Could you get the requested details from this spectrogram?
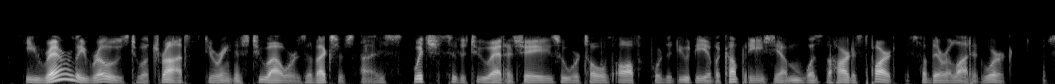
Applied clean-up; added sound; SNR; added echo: neural separator model SepFormer WHAM!.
